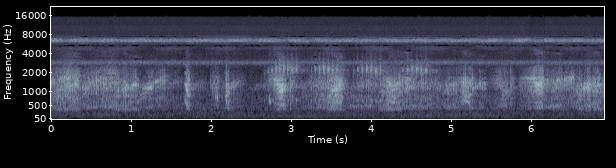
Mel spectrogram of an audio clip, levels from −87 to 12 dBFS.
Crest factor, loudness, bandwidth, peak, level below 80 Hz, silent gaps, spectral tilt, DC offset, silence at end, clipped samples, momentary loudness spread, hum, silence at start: 20 dB; -22 LUFS; 16 kHz; -4 dBFS; -70 dBFS; none; 1.5 dB/octave; under 0.1%; 0 s; under 0.1%; 5 LU; none; 0 s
